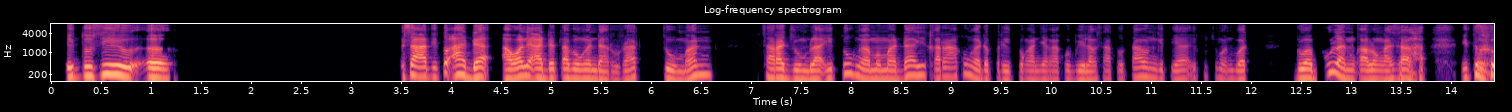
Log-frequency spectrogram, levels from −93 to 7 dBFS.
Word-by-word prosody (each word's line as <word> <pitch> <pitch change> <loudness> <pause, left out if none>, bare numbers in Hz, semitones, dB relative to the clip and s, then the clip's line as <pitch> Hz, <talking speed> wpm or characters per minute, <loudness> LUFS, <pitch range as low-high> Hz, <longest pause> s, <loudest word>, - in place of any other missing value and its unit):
Itu, 160 +2 +4
sih, 200 +4 +5 0.3
eee 155 -2 +7 2.3
Saat 170 -4 +5
itu 160 0 0
ada. 165 -3 +4 0.2
Awalnya 155 +4 +4
ada 145 - -1
tabungan 140 -1 -1
darurat, 130 +3 -5 0.2
cuman, 145 +9 -3 0.5
secara 150 -2 +2
jumlah 135 -1 -2
itu 195 +10 -6
enggak 140 -6 -1
memadai 135 +7 -2
karena 160 +2 -5
aku 205 - -11
nggak 150 -8 -4
ada - - -22
perhitungan 130 0 -10
yang 125 -1 -10
aku 125 +1 -13
bilang 125 0 -5
1 130 +1 -16
tahun 155 -2 -7
gitu, 135 - -14
ya. 135 - -12
Itu 165 - -22
cuman 135 -3 -13
buat 130 0 -5 0.5
2 145 0 +2
bulan 200 -10 0
kalau 135 0 -1
nggak 130 - -2
salah. - - -1 0.4
Itu, - - 0
145 Hz, 155 wpm, -19 LUFS, 130-165 Hz, 2.3 s, eee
